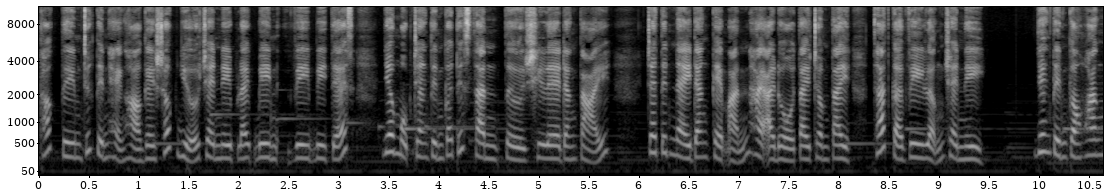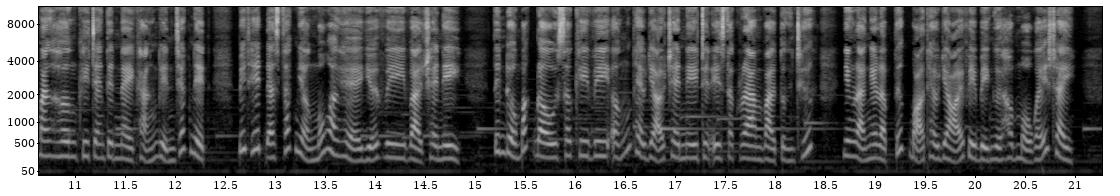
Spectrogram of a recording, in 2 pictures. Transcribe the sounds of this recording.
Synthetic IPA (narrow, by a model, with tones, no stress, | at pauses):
t̪ʰɔː˦˥t̚t̪i˧mt͡ɕɨ˦˥k̚t̪ï˧ŋ̟ɦa̰ː˧˨ŋɦɔ̰˧˨ɣə˧jsk͡p̚zɨ̰˧˥ət͡ɕɛ˧ni˧pla˦˥k̚ɓi˧nvi˧ɓi˧t̪ɛ˦˥t | zə˧wŋ͡mmo˨˩t̚t͡ɕaː˧nt̪ï˧ŋkɔ˨˦t̪i˦˥k̚t̪ʰa˧jŋ̟t̪ɨ˨˩si˧le˧ɗaː˧ŋt̪a̰ː˧˩j | t͡ɕaː˧nt̪ï˧ŋːa˨˩jɗaː˧ŋkɛ˨˩mʔa˧˩jŋ̟ɦaː˧jʔaː˧jɗo̰˧˨t̪a˧jt͡ɕɔ˧wŋ͡mt̪a˧jt̪ʰaː˦˥t̚ka̰ː˧˩vi˧lə̰˧˥nt͡ɕa˧ni˧ | zə˧nt̪ï˧ŋ̟kɔ˨˩nɦwaː˧ŋmaː˧ŋɦəː˧nxi˧t͡ɕaː˧ŋt̪ï˧ŋ̟na˨˩jxa˧˩ŋɗḭ˧˨n̟saː˦˥k̚ɲi˨˩t̚ | ɓi˦˥t̚hi˦˥t̚ɗa̰ː˧˥saː˦˥k̚ɲə̰˧˨nmo˨˦nkwaː˧nhɦḛ˧˨zɨ̰˧˥əvi˧vaː˨˩t͡ɕa˧ni˧t̪i˧nɗɨ˨˩əŋ͡mɓa˦˥t̚ɗə˨˩wsa˧wxi˧vi˧ʔə˨˦nt̪ʰɛ˧wzɔ̰˧˥jt͡ɕa˧ni˧t͡ɕe˧nʔi˧nst̪aː˧ɣzaː˧mvaː˨˩jt̪wə˨˩nt͡ɕɨ˦˥ək̚ | ɲɨ˧ŋla̰ː˧˨jŋɛ˧lə˨˩p̚t̪ɨ˦˥k̚ɓɔ˧˩t̪ʰɛ˧wzɔ̰˧˥jvḭ˨˩ɓḭ˧˨ŋɨ˨˩əjɦə˧mo̰˧˨˩ɣa˨˦˥t̚sa˧˩j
